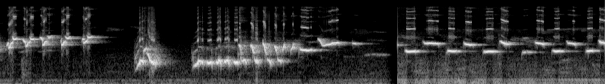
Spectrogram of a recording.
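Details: Provoking song of a White-rumped shama: quick high whistled notes, a sweeping downward slur, a rich rising run of trilled whistles, then a steady string of evenly spaced sharp chirps.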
